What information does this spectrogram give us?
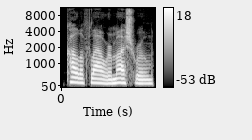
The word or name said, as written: cauliflower mushroom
